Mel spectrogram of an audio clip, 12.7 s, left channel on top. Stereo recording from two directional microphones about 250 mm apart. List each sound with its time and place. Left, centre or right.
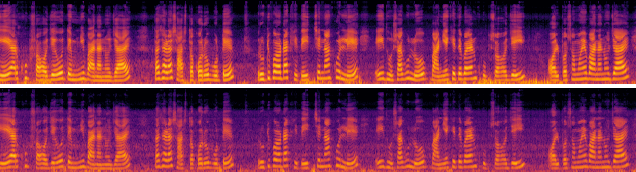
0.0 s speech: left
